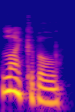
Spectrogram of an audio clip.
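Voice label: "likable", English, British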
